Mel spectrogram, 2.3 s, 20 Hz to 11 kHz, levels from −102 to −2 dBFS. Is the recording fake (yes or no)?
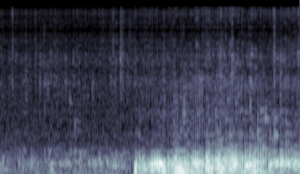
yes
